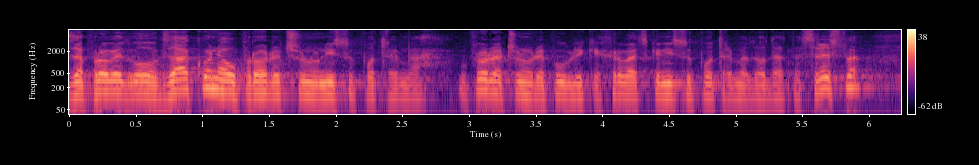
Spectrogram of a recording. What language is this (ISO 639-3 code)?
hrv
